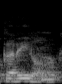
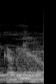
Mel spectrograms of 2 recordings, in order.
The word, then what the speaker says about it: Carrillo: Humberto, uh, how, do, how do you say his name? Humberto Carrillo. Okay, Carrillo. Yeah, yeah, yeah. So Carrillo. him.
